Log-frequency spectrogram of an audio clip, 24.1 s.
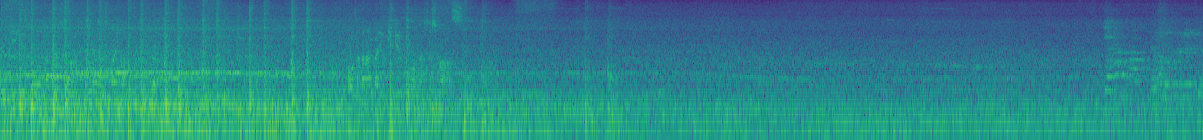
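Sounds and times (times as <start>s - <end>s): electric train pulling in: 0.0s - 20.2s.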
